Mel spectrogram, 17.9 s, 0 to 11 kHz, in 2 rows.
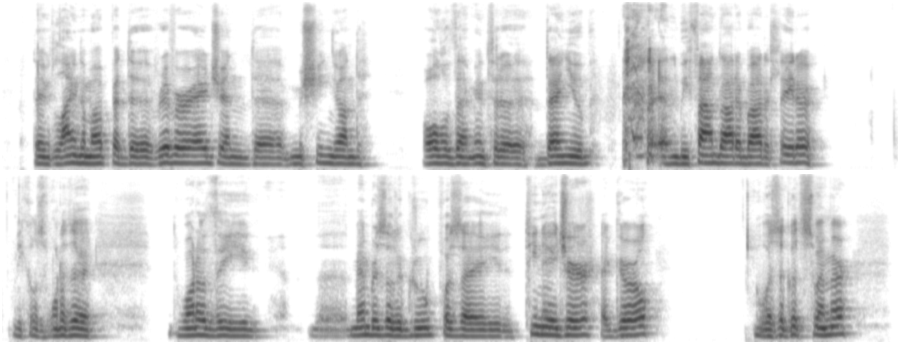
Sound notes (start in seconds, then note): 6.2 coughing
